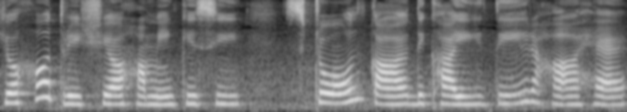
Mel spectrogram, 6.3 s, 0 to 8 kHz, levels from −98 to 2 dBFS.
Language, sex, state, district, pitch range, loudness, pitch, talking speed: Hindi, female, Punjab, Fazilka, 215-250 Hz, -15 LUFS, 225 Hz, 95 wpm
